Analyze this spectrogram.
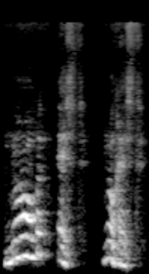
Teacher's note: هناك كلمة تنتهي بحرف الR زائد T وR وT. La liaison se fait avec le R. معنى أن عندما نربط هذه الكلمات التي تنتهي بحرف RD و RT يكون الربط هناك مع الحرف R.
